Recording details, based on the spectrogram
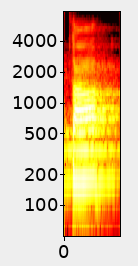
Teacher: ता में हमारी जीभ क्या होती है, दांत से टकराती है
